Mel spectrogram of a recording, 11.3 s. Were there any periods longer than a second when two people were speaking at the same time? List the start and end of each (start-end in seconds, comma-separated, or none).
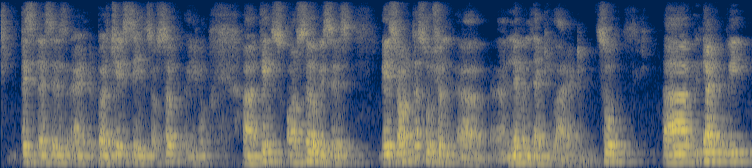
none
